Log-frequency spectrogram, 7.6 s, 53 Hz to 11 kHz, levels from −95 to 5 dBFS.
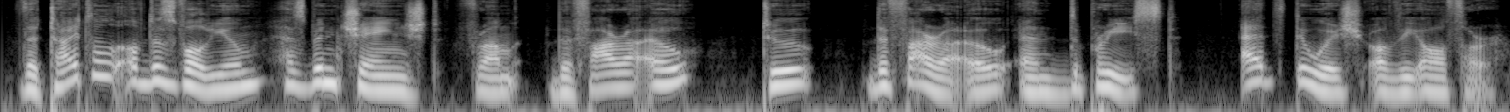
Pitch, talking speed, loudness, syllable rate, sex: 170 Hz, 185 wpm, -18 LUFS, 4.8 syllables/s, male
